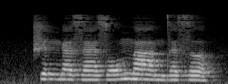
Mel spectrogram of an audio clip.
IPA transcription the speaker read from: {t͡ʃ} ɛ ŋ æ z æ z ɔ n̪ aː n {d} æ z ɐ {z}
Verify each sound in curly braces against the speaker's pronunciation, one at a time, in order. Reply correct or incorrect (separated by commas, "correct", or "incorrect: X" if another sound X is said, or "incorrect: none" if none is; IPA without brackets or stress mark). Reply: correct, correct, incorrect: none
